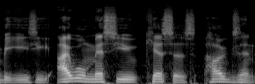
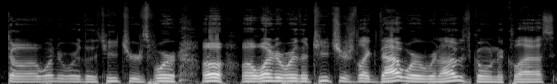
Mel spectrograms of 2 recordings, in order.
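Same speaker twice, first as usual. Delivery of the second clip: dopey mock voice of a conservative commenter, louder on the second line; mocking trad con; 2 semitones higher, 6 dB louder than usual. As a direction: sneer it like a smug know-it-all. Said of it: "those trad cons that are out there".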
